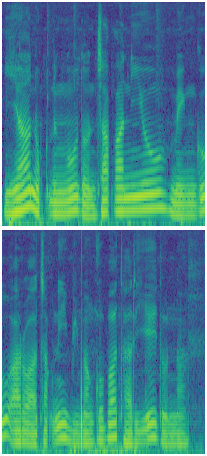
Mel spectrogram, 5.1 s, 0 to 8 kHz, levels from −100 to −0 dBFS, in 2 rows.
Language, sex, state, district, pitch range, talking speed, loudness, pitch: Garo, male, Meghalaya, West Garo Hills, 100-135 Hz, 105 wpm, -19 LUFS, 110 Hz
